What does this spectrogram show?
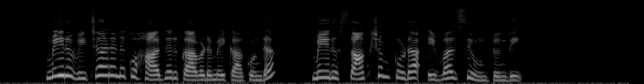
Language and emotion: Telugu, neutral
